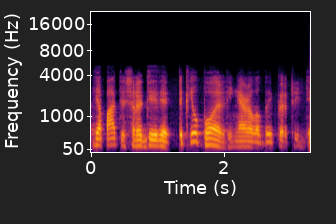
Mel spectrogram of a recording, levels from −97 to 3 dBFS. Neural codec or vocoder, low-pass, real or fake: codec, 16 kHz, 0.5 kbps, X-Codec, HuBERT features, trained on LibriSpeech; 5.4 kHz; fake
